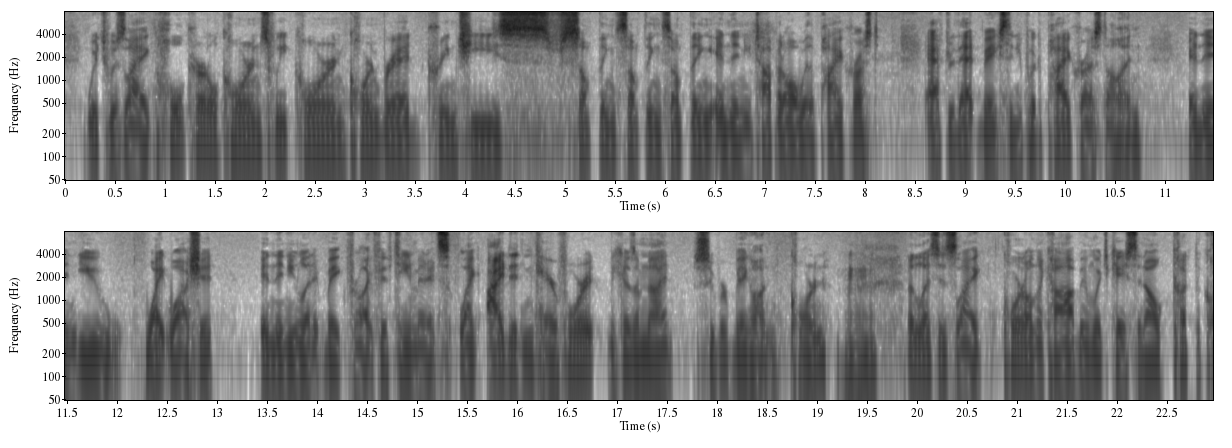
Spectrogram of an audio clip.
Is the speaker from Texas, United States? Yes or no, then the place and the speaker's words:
yes; Texas, United States; I'm born and raised in Texas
